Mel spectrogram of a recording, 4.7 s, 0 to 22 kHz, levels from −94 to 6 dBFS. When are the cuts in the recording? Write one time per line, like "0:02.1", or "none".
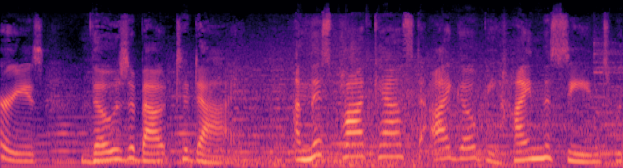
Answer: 0:02.0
